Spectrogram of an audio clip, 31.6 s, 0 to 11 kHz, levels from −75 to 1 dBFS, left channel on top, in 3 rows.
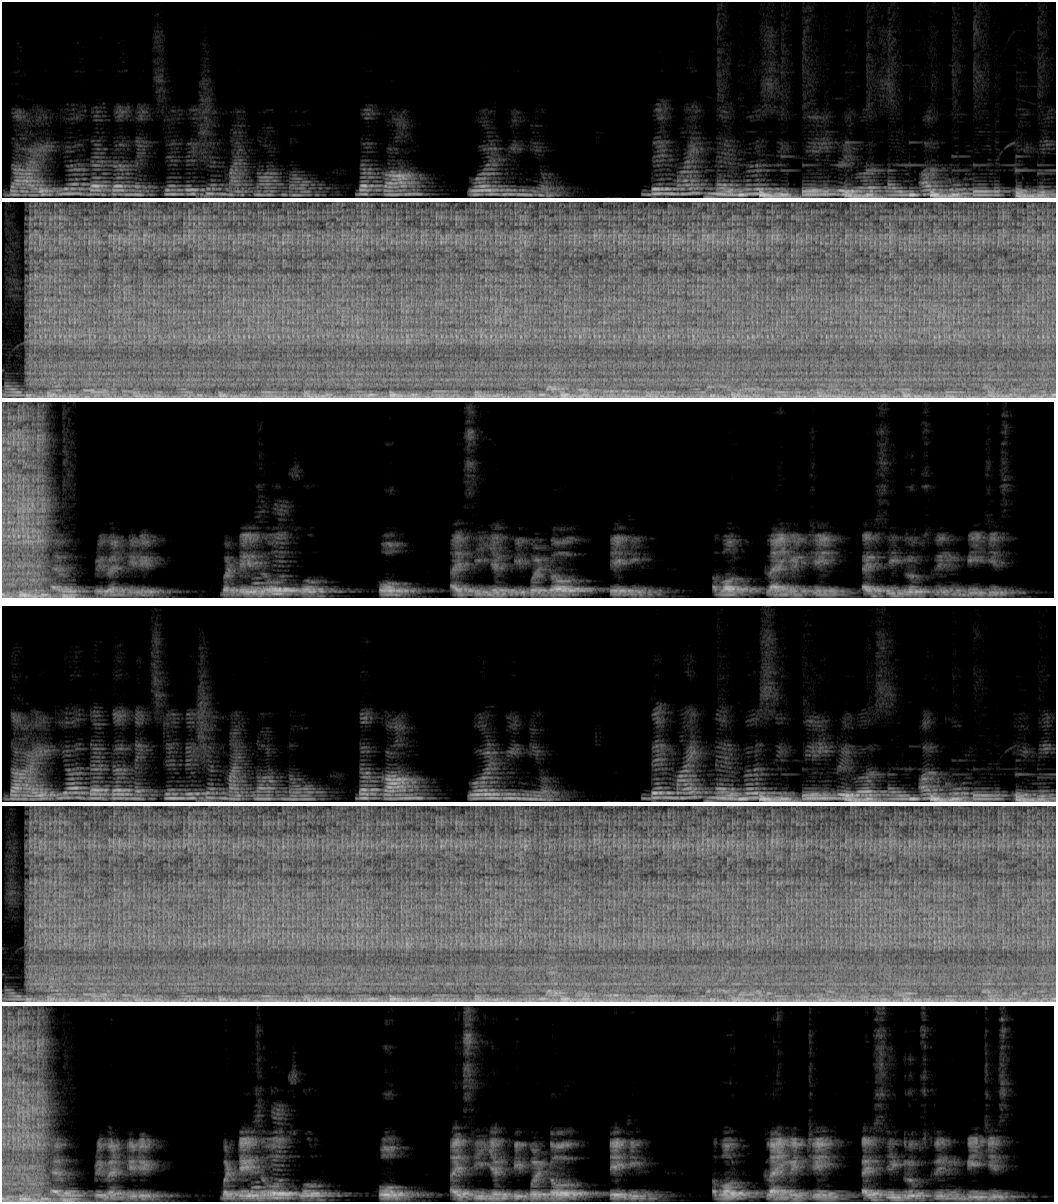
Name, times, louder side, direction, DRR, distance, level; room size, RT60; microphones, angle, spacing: voice 1, 0.0-3.1 3.5-4.2 4.7-5.5 6.4-8.9 9.2-9.7 10.1-10.7 11.0-12.1 23.5-23.9, right 1 dB, 45° right, -1 dB, 1.0 m, -30 dB
sound 1, 7.0-21.8, left 1 dB, 20° left, 0.3 m, -26 dB
sound 2, 10.8-21.5, left 1 dB, ahead, 0.9 m, -19 dB
voice 2, 15.9-17.2 17.5-19.7 20.3-22.6 23.3-24.2 24.8-25.1 25.6-26.9 27.2-27.6 28.2-31.1, right 2 dB, 70° right, 0 dB, 2.0 m, -29 dB
9.6 x 3.6 x 5.0 m, 0.69 s
head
